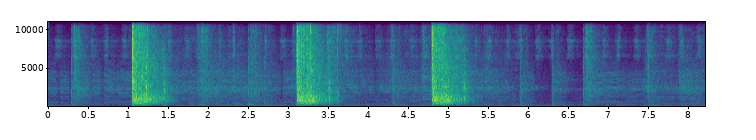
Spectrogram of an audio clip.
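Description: Four heavy gunshots fired into a wardrobe ring out loud and close, spaced a couple of seconds apart, each with a sharp crack and a short decaying tail.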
